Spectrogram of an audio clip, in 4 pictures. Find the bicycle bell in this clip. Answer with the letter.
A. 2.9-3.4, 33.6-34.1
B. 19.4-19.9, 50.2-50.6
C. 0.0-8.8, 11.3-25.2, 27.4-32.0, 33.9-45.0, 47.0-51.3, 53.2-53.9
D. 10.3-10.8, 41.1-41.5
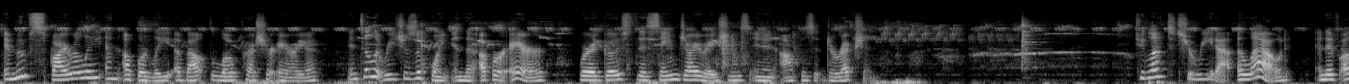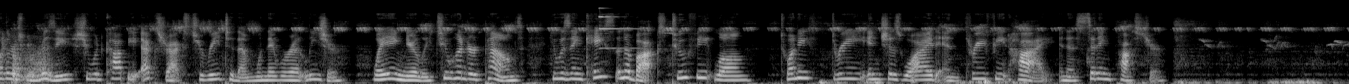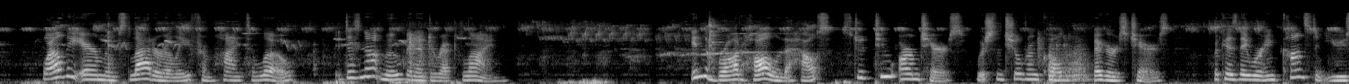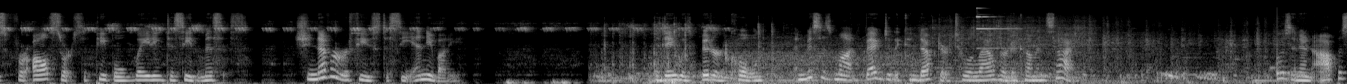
B.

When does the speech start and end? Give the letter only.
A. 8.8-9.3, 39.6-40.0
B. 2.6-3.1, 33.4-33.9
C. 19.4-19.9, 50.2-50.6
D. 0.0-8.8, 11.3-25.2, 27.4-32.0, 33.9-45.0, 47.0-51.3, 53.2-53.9
D.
